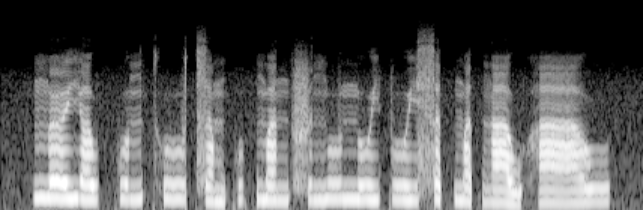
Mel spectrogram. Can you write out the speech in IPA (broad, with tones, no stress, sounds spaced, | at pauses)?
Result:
ŋ œː˧ j ɐ˨ w kʷ ɐ˨˥ ŋ t̪ʰ uː˨˧ t͡s ɐ˨˩ m kʷ ɪ˧ k̚ m ɐ˧ n f ɪ˨˧ ŋ uː˧ n̪ uː˨˧ j p uː˨ j s ɐ˧ t̚ m ɐ˨ t̚ ŋ aː˨˩ w h aː˨˥ w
